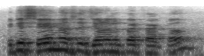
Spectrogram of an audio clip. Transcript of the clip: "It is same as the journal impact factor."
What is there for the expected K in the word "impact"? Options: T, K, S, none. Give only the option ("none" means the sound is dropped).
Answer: none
